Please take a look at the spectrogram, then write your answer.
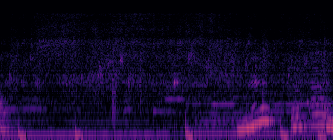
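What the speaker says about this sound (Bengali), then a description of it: "তেল গরম হয়ে গেছে, এবার বসিয়ে দিলাম। এগুলো ভেজে নিই।" Food pieces fry in hot oil with a soft, continuous sizzle, joined by a few light knocks and voices talking nearby in a home kitchen.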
